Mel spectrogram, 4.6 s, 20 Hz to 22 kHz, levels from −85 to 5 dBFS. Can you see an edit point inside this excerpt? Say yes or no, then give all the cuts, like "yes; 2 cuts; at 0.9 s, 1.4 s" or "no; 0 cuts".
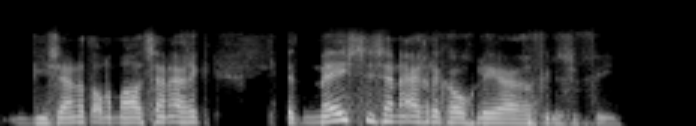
no; 0 cuts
